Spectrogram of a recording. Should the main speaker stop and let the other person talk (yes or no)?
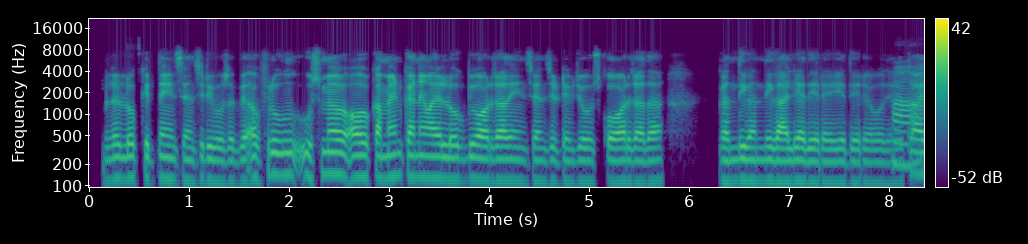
yes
